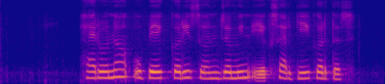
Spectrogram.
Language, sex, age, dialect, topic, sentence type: Marathi, female, 36-40, Northern Konkan, agriculture, statement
